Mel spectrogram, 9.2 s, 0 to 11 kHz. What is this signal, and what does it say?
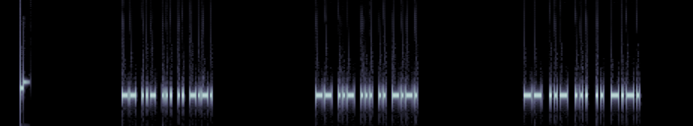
Morse code, heard as a keyed tone, about 37 wpm, 700 Hz. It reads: MUSIC MUSIC MUSIC
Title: Speed-Racing Top 300 Words 30wpm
